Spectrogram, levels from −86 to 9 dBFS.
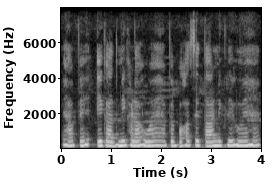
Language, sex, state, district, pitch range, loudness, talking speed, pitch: Hindi, female, Uttar Pradesh, Lalitpur, 225-245 Hz, -12 LUFS, 225 wpm, 235 Hz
